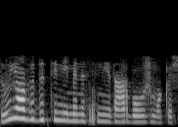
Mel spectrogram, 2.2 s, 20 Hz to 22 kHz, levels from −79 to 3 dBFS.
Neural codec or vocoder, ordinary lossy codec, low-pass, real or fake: none; MP3, 16 kbps; 3.6 kHz; real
